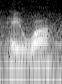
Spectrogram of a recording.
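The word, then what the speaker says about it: 平和: So Yeah, how this do you world, pronounce these this? two is like Sekai. Sekai? Yeah, this one's like Heiwa.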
